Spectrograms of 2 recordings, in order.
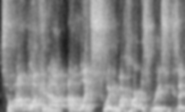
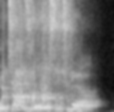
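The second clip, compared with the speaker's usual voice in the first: casual, pitched-up calling out, projected over distance; 6 semitones higher than usual. Retelling calling up a long stairwell to someone at the top: retelling a shout across a distance. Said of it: "the stairwell's far".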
